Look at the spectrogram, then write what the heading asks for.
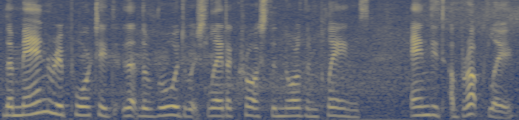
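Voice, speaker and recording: Woman, Scottish accent, game streamer, casual, swears, mid pitch. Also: steady tone, measured pace, a little mellow, a little hiss or hum, rough recording. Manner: chatty, swears freely, talks to her chat. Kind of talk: casual gameplay commentary and dramatic codex reading.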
